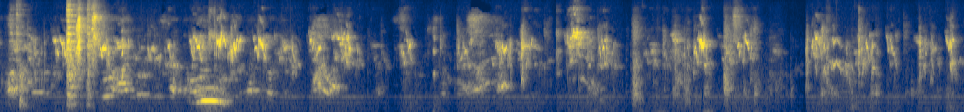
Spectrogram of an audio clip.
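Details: Australian budgerigars from a captive breeding group, behaving happily and interacting. A steady stream of rapid, scratchy warbling and chirping, many birds overlapping, with one loud harsh squawk near the start.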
